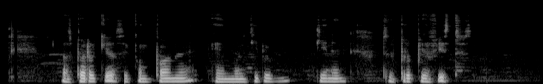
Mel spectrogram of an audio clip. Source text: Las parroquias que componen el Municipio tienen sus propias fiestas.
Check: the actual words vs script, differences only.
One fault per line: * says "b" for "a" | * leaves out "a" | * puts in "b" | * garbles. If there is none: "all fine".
all fine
